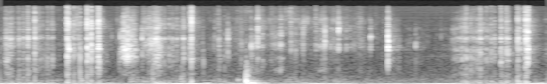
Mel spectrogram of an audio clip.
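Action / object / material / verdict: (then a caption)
scrape / bar of soap scraped with a cutter blade / soap / none. A utility cutter blade scrapes thin shavings off a small, dry, light green bar of soap held in the hand. The clip is a run of crisp, dry, bright scraping and tearing rasps with short, sharp peaks. Each stroke cuts off with almost no ring.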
